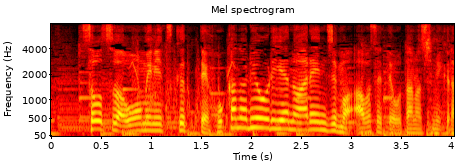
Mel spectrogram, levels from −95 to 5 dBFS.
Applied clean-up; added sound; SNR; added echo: none; Scratching (performance technique); 16 dB; none.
